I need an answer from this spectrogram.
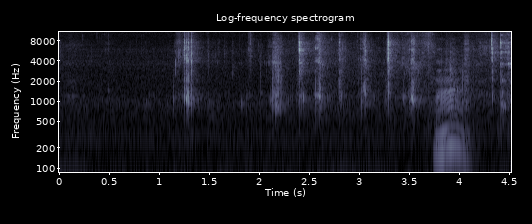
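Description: Close crisp crunching and chewing of freshly made green-onion kimchi (pa-kimchi) as it is bitten and chewed, a rapid string of short crunches. About four seconds in, a short hummed "mm" of approval.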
